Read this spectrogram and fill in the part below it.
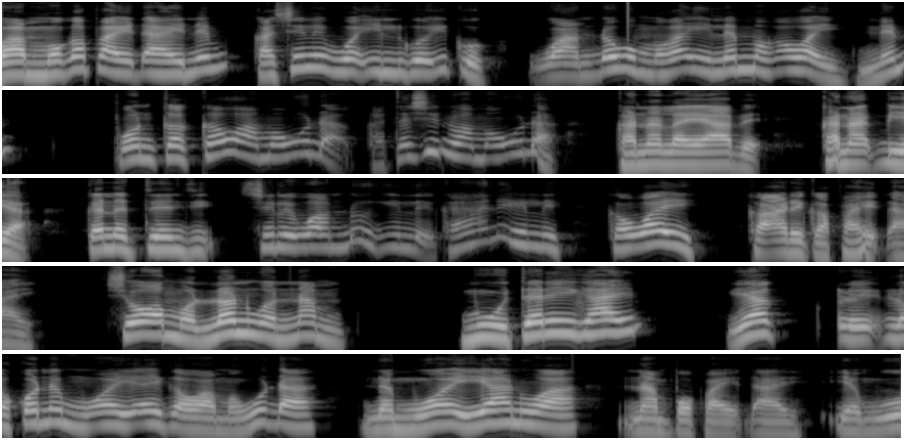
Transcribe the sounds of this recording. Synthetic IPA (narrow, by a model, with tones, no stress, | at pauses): wa˨mːo˨ka˦pa˨i˨ɗa˨˦ji˨ne˦mka˨ʃi˦li˦wa˨i˨lɡo˨i˦ko˨ | wa˨mdo˦ku˦mo˨ɡa˦i˨le˦mo˨ka˦wa˦i˨ne˦m | po˦nka˨ka˦wa˨ma˨wu˦da˨ka˨ta˦ʃ̬i˦nwa˨ma˨wu˦da˨ | ka˨na˨la˨ja˦be˨ | ka˨na˨ɓi˦ja̰˨ | ka˦na˨te˦nd͡ʒi˦ʃi˦li˦wa˨mdo˦ki˦lːe˨ka˨ja˦ni˦i˦li˨ | ka˨wa˦i˦ | kaː˨ɾi˨ka˨pa˨˦i˨ɗa˦i˨ | ʃo˦wa˦mo˨lo˦nɡo˨nːa˦mː | u˨ta˦ɾi˦ɡa˦i˦m | ja˦˨ | lo˨kːo˦na˦mːu˨wa˦i˨ja˦i˦ka˨wa˨ma˨wu˦ɗa˨ | na˨mːu˨wa˦i˨ja˦n˦wa˦ | na˨mpo˨pa˨ḭ˨ɗa˦jḭ˨ja˨mwo˦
